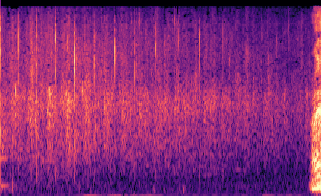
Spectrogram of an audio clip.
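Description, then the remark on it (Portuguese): Sustained audience applause, a dense wash of many hands clapping at a steady level, swelling abruptly louder in the final half second. “Pode aplaudir bem forte.”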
